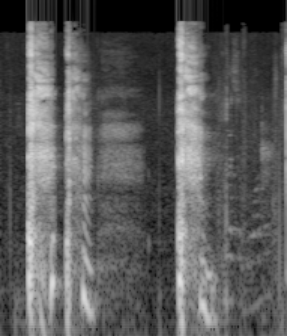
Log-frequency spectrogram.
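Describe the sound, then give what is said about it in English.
Someone coughs and clears their throat, as if something is caught in it: two quick harsh coughs close together, a pause, then one more rough, throaty cough, fairly loud. “hold on a second, I've got something in my throat.”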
